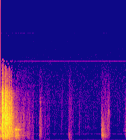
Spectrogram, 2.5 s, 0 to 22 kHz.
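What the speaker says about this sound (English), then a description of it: "Close the door, please." A door closing in an old 1941 film scene, one loud thud at the start followed by a few softer knocks and rattles.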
